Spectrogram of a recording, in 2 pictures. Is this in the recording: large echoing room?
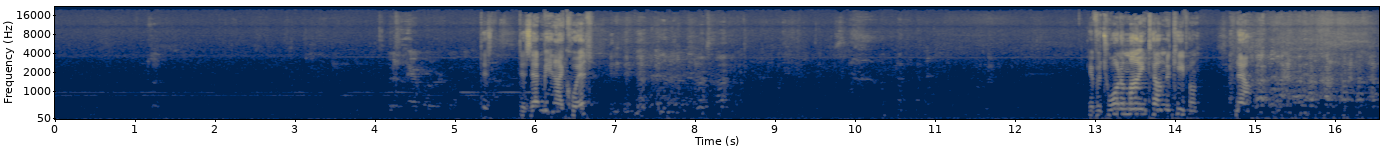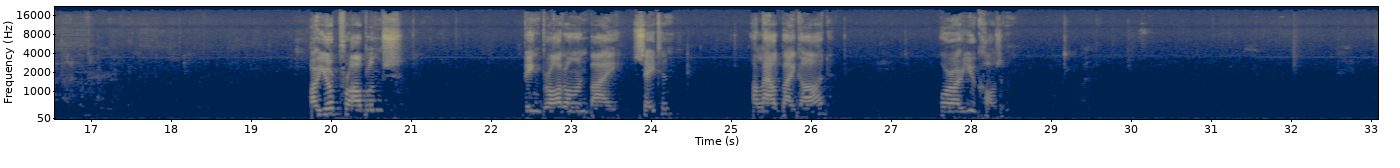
yes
